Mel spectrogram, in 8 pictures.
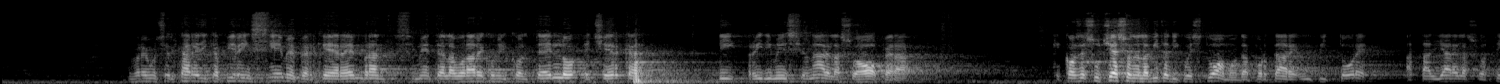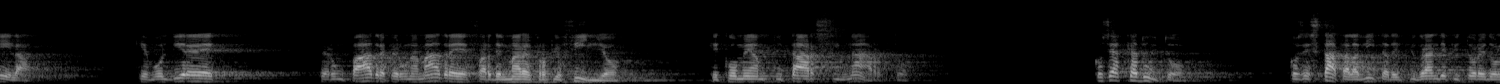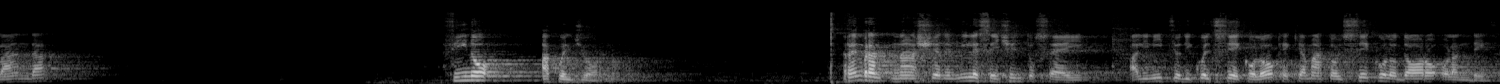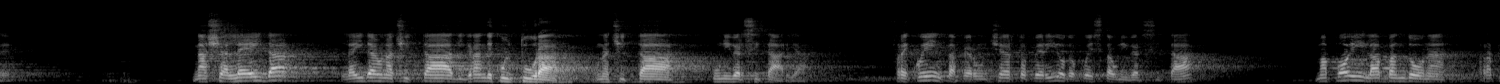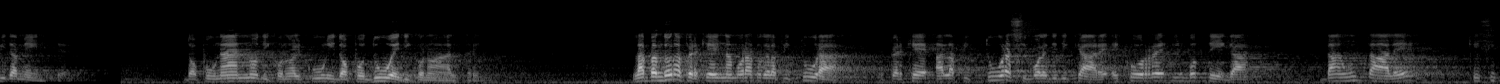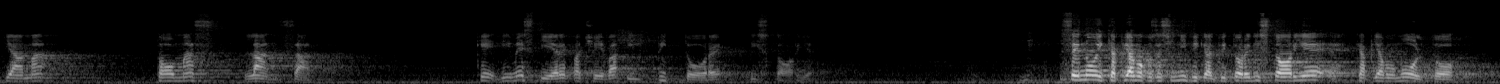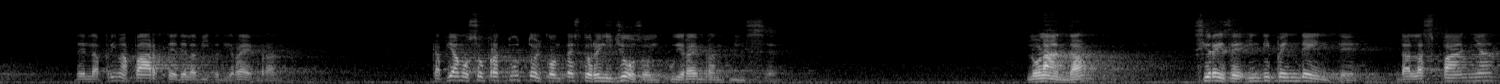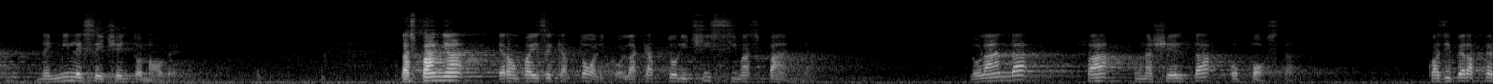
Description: Preghiera quaresimale attraverso l’arte in Santuario: Rembrandt: Un abbraccio benedicente.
